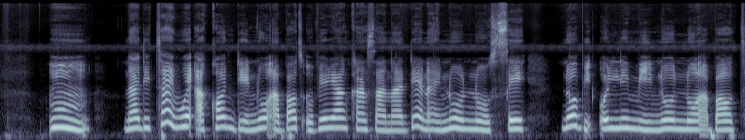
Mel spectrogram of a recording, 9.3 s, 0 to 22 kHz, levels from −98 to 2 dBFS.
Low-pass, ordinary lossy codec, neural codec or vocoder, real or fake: none; none; none; real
